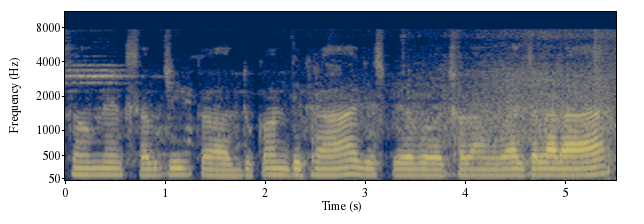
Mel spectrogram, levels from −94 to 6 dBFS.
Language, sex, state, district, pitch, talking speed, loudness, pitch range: Maithili, male, Bihar, Begusarai, 125 Hz, 165 wpm, -18 LUFS, 120-130 Hz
